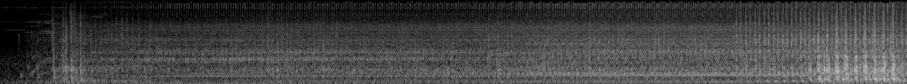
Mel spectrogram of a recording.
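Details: 2012 Toyota Prius, 174,583 miles, cold start with check engine light, code P0301: petrol engine fires up then loud regular knock about three to four raps a second before smoothing; cylinder 1 misfire, owner suspects fuel injectors, plugs thirty thousand miles old.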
